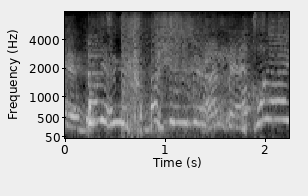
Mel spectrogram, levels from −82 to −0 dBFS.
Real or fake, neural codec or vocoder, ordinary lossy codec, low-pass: fake; codec, 16 kHz, 1 kbps, X-Codec, HuBERT features, trained on balanced general audio; Opus, 16 kbps; 7.2 kHz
